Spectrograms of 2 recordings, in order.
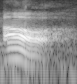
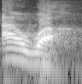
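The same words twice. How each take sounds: First: The word is said as one syllable. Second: The word is said as two syllables. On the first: "if I want one syllable" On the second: "If I want two syllables"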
